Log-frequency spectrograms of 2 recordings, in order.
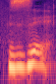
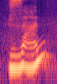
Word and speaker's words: ز: Z sound is only child like the and re. Now look at the way we write Z. Z is pronounced exactly like Z in English.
